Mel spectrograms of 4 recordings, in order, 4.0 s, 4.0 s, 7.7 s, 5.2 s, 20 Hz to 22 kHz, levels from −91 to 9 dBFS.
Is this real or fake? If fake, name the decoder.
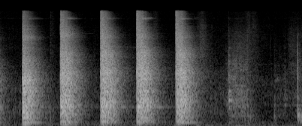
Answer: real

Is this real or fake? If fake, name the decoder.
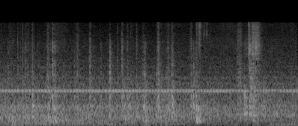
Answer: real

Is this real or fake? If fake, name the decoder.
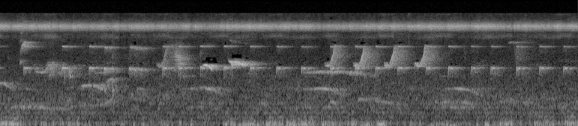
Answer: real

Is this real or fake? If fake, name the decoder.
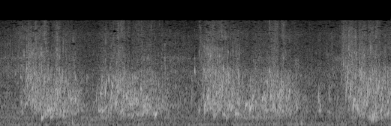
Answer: real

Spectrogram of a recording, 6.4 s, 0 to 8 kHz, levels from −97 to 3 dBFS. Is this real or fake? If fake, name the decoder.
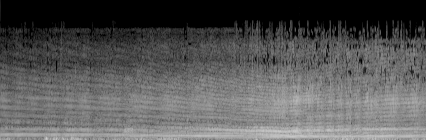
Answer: real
